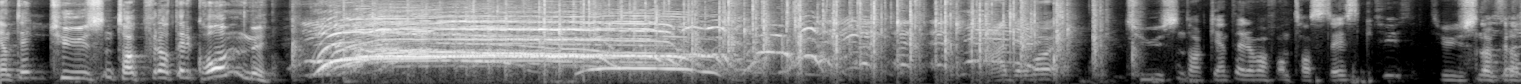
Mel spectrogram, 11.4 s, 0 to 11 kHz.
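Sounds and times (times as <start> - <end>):
speech: 0.0 - 3.0, 8.6 - 11.4
girls shouting excitedly: 2.2 - 7.8
group of girls screaming into microphones: 2.3 - 6.5.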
